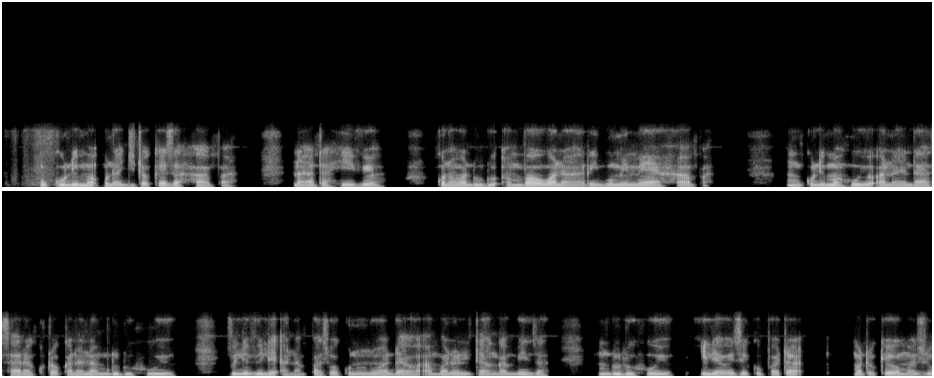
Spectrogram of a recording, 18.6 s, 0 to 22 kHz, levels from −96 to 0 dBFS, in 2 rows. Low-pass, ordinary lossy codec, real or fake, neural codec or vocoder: 7.2 kHz; Opus, 16 kbps; real; none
